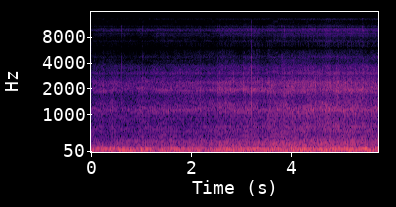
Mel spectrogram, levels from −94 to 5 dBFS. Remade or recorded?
remade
